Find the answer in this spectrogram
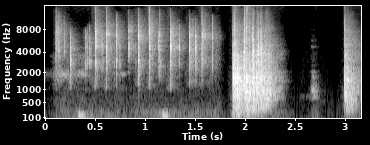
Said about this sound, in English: That's the sound I don't like to hear. Rolling up dice.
